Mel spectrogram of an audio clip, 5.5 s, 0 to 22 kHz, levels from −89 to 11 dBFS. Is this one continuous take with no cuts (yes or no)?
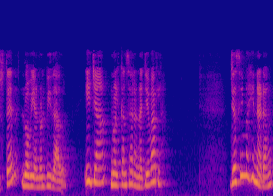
yes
